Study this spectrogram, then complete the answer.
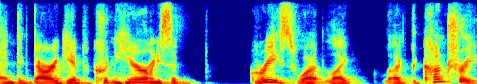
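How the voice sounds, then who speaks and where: Somewhat breathy and fairly high-pitched, a man with a Canadian accent talks at a fairly quick pace. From Canada. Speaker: author and journalist. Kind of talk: interview.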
